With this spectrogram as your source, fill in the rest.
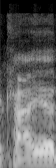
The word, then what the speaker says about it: Kaya: Last book is either Kaya or Kaya, depending on how you want to pronounce it. Yeah, I figured it was like Maya, so I've been saying it in my head is Kaya. Or kayak without the K on the end.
